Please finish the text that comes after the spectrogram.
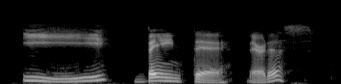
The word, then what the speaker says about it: y: know that the word and is this letter e okay it's actually the letter is but it's pronounced e so when we want to sayas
